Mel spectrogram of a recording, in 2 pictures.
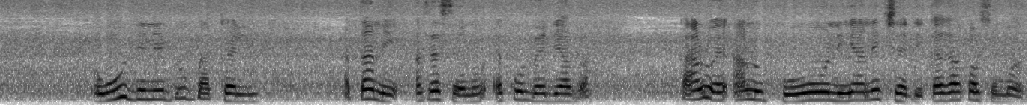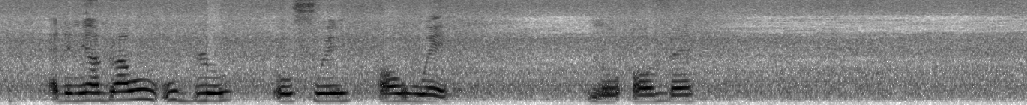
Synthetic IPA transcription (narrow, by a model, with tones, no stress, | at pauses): o˨wu˦ɖi˨nĩ˨ɖu˦ɡ͡ba˦kɛ˨li˨ | a̰˨t̪ã˦nĩ˨a˨fɛ˦sɛ˨nõ̰˨ʔɛ̰˦ku˦vɛ˨ɖi˦a˨va̰˨ | ka˦lo˦ɛ˨ʔa˦lo˨po˨wo˦nĩ˨ja˦nẽ˦t͡ʃɛ˨ɖɪ˨ka˦ɣa˦kɔ˦so˨mã˨ | ḛ˨ɖe˨nĩ˨a˨ɖo˦a˨wo˦wu˦blo˦ | o˨fu˦e˦ | ɔ˦wu˦ɛ˨ | nõ˨ɔ˨vɛ˦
